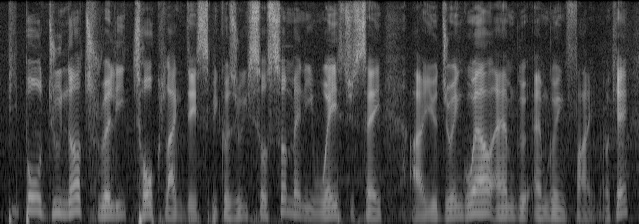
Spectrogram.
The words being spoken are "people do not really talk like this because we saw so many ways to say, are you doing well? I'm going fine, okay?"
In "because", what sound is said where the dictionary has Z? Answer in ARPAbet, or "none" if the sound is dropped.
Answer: Z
